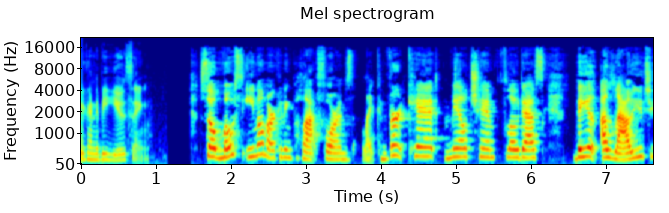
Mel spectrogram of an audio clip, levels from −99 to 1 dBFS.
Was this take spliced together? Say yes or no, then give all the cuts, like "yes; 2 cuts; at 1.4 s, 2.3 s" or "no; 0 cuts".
yes; 1 cut; at 1.4 s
